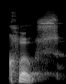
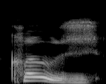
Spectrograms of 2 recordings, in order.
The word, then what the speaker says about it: clothes: is an uncountable noun the word is not pronounced close close it's pronounced close close use the z sound with a voice like Zebra z clo these are cloth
